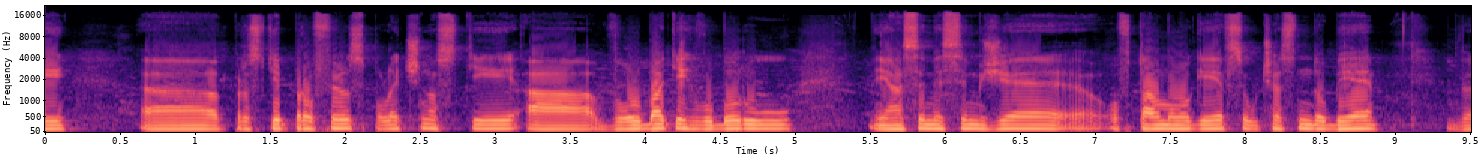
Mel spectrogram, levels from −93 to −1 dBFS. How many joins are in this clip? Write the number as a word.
one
